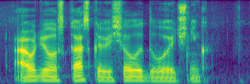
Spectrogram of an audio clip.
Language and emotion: Russian, neutral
